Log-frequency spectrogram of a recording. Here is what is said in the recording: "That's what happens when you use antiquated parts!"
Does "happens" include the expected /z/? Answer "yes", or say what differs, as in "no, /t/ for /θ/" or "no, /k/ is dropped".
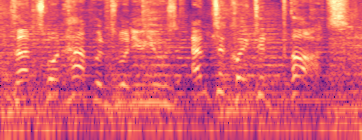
yes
